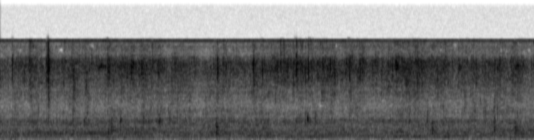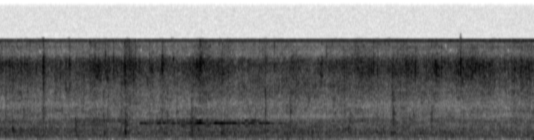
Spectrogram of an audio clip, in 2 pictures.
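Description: Shredded cabbage and capsicum sizzling in hot oil in a wok, a steady frying hiss, with a few light taps of the silicone spatula as they are stirred.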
